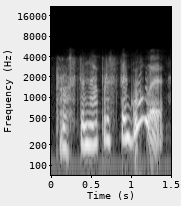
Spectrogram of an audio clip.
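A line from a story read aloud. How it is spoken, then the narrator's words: Loud laughter. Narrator (Russian): расхохотался Лизогуб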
